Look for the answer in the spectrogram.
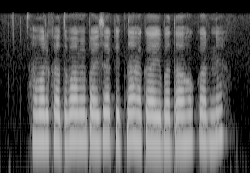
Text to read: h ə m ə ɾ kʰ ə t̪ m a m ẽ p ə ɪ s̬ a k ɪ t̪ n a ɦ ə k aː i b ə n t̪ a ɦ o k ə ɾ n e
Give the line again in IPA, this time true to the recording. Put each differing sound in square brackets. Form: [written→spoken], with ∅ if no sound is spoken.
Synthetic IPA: h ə m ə ɾ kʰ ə t̪ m a m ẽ p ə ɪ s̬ a k ɪ t̪ n a ɦ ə k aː i b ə [n→∅] t̪ a ɦ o k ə ɾ n e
